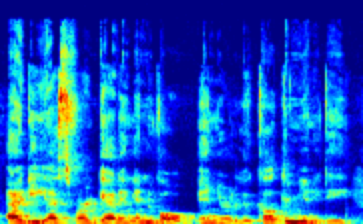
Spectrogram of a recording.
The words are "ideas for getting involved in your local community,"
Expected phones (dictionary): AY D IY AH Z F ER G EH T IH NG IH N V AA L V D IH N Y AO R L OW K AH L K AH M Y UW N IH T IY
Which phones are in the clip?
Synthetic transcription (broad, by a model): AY D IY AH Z F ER G EH T IH NG IH N V AA L V D IH N Y AO R L OW K AH L K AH M Y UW N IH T IY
